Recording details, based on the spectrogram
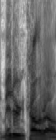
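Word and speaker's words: Minturn: it Miner Miner okay Miner Colorado the t is silent 1954 now we're back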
